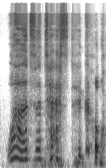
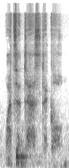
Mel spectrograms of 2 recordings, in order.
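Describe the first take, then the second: First: It is shouted at full volume. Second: It is said at a normal, soft volume.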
